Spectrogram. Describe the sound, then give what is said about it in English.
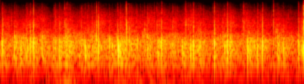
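A crowd gives a round of applause for having together completed a huge project, with many overlapping sharp claps forming a dense, even patter at moderate loudness throughout, with no talking. “And so I just want to give us all another round of applause for getting this done.”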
